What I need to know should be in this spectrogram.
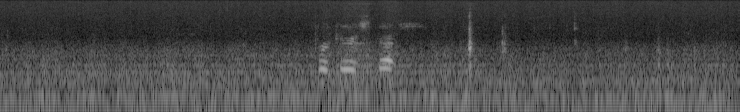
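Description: A car drives steadily along a road with a low rumble of tyres and engine.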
